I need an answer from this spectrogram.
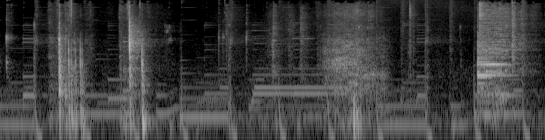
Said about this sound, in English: So I'm just going to cut some new potatoes to shape.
